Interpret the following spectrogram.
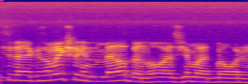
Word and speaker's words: Melbourne: god an open yeah Melbourne that's what we say Brisbane Melbourne that's how we pronounce them here if if you're anyone else you get as a male born and you know you're going to stand out you don't to do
